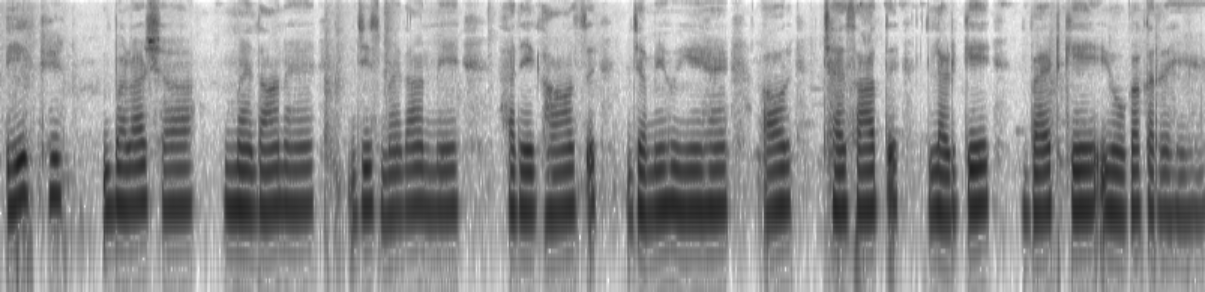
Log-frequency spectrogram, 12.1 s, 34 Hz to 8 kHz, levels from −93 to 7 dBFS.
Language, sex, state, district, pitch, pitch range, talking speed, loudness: Hindi, male, Goa, North and South Goa, 170 Hz, 160-175 Hz, 110 wpm, -16 LUFS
